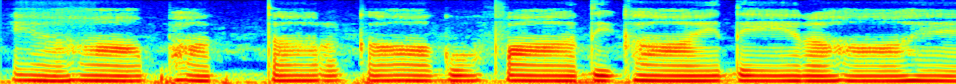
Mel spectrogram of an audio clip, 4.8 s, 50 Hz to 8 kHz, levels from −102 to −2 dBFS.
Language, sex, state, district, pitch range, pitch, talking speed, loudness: Hindi, female, Maharashtra, Washim, 175-180 Hz, 180 Hz, 100 wpm, -14 LUFS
